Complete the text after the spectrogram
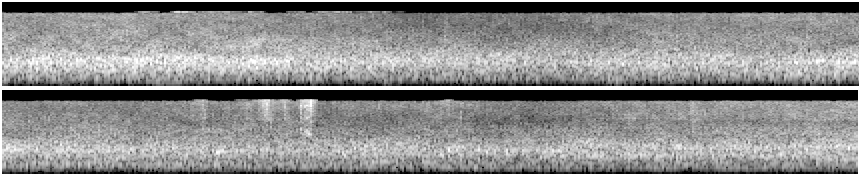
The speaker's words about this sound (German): Ich hoffe, es gibt nicht allzu viele Windgeräusche, weil es doch einiges an Wind hier ist. Bitte verzeiht.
